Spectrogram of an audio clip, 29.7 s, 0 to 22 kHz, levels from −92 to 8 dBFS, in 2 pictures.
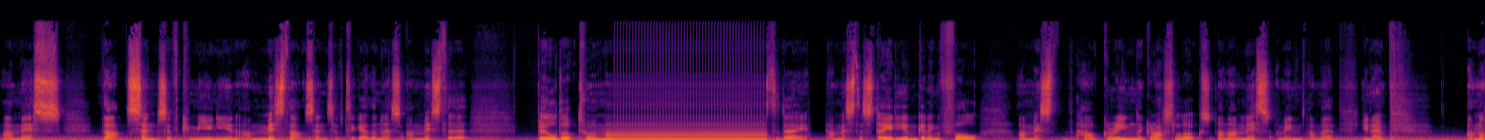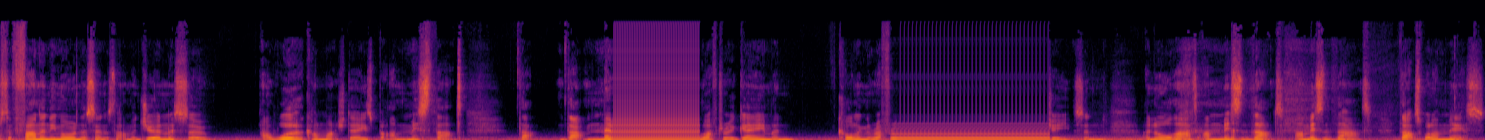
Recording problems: wind noise on the microphone; occasional gusts; 20 dB below the speech
audio freezing; at 6 s for 1.5 s, at 21 s for 1 s and at 24 s for 1.5 s

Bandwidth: 18.5 kHz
